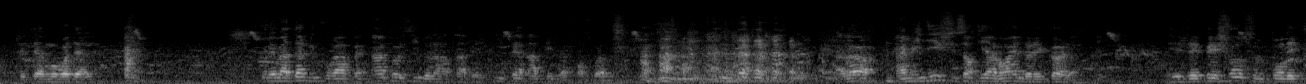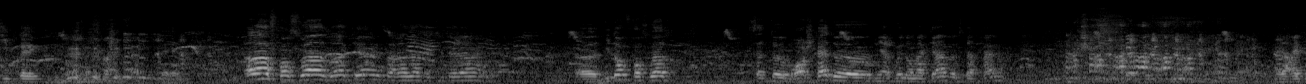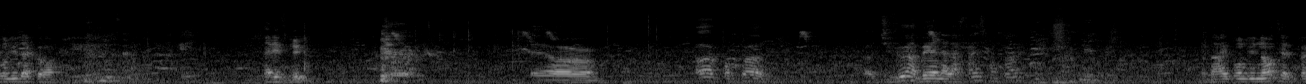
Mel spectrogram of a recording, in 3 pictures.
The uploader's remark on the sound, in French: En direct de La Loge. Un studio d’enregistrement où pousse des fleurs artificielles à arroser chaque soir.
